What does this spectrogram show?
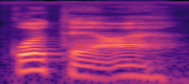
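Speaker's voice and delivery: قطع as one joined word, "qo-te-'a" without pauses; read joined together. Shown as a demonstration. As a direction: run the three short syllables of قطع together. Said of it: "اگه سر هم بخونیم". («قطع» سر هم، قُتِعَ)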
